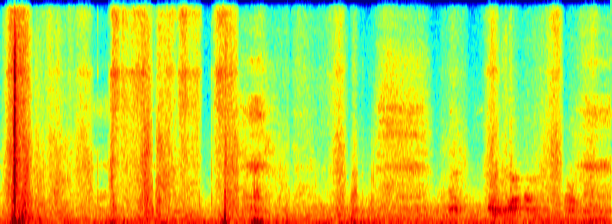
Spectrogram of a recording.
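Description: Handling noise from the recording phone or camera being gripped and moved close to the microphone: rustling, with a sharp knock right at the start and another a little over two seconds in.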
